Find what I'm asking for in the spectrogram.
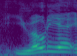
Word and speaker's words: Euodia: And it's obvious that these two ladies, Euodia and Syntyche is how I pronounce their names. We'll find out in heaven if that was right or not.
